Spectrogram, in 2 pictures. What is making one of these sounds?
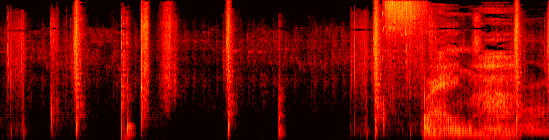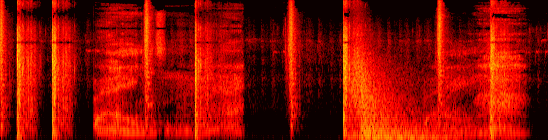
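Melons land with soft thuds, again and again.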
